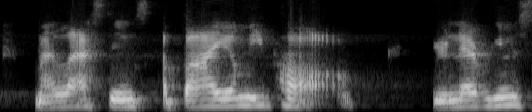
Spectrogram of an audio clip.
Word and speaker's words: Abayomi-Paul: My whole name is Abayomi-Paul, but it's usually easiest to find me if you write in Writes to everything.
